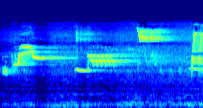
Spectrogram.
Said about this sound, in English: The song of the wood thrush is sung in the dim light of the early morning and in twilight's quiet hours. Its sweet beauty evokes feelings about the purity and peacefulness of wild, untrammeled nature.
